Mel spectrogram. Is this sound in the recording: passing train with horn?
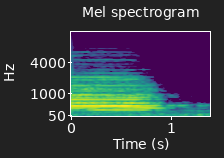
yes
